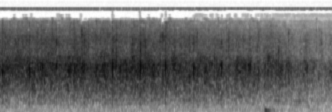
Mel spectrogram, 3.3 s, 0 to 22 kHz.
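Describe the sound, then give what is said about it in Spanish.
An audience, joined by people from Arauca, applauds steadily at a school in tribute to a composer on his 80th birthday, a dense wash of many clapping hands at an even, sustained level with a few sharper individual claps poking through. “Con los compatriotas araucanos, mandamos un aplauso muy sentido al maestro … en sus 80 años.”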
